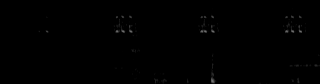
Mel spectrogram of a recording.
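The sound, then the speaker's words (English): Crickets chirp in three short, high-pitched trilling bursts spaced roughly a second apart, clear and fairly close, with no voices or other sounds around them. “You got to put a cricket.”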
